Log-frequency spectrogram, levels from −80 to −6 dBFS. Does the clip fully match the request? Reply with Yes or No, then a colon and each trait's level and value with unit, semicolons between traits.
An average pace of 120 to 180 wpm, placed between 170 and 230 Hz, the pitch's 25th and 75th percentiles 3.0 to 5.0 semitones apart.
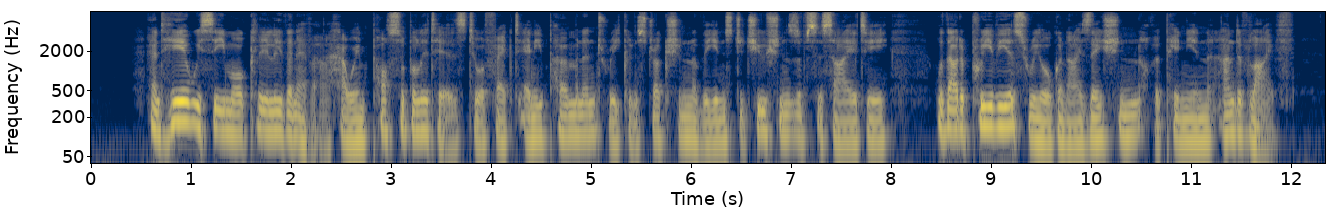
No: average, 150 wpm; low, 100 Hz; average, 4.2 semitones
